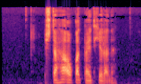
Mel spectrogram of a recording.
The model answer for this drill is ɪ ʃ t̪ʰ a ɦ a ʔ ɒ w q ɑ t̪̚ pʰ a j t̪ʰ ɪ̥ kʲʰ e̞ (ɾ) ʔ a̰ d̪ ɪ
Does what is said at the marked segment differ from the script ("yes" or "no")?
yes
